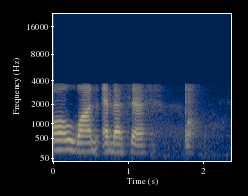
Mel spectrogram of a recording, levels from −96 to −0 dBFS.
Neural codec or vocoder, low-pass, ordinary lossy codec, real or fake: codec, 16 kHz, 1 kbps, FunCodec, trained on LibriTTS, 50 frames a second; 3.6 kHz; none; fake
